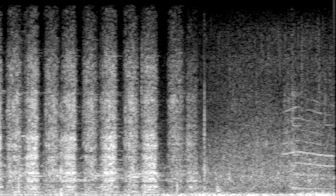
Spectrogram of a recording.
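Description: A hand saw cuts through wood in quick, rhythmic back-and-forth strokes close by, then stops, leaving faint background noise.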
